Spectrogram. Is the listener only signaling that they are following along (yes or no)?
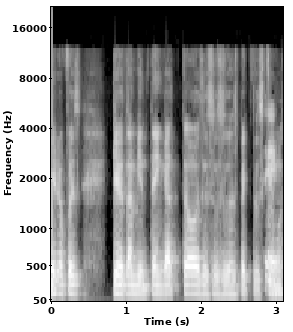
no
